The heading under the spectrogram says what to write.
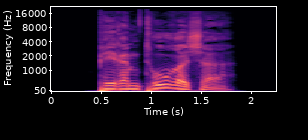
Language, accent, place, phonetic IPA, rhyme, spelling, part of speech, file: German, Germany, Berlin, [peʁɛmˈtoːʁɪʃɐ], -oːʁɪʃɐ, peremtorischer, adjective, De-peremtorischer.ogg
- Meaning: inflection of peremtorisch: 1. strong/mixed nominative masculine singular 2. strong genitive/dative feminine singular 3. strong genitive plural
